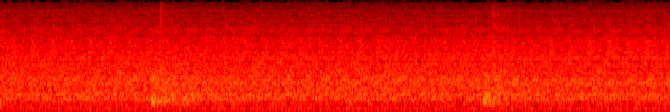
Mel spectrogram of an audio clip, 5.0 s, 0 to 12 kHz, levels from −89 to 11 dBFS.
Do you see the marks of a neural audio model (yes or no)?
no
